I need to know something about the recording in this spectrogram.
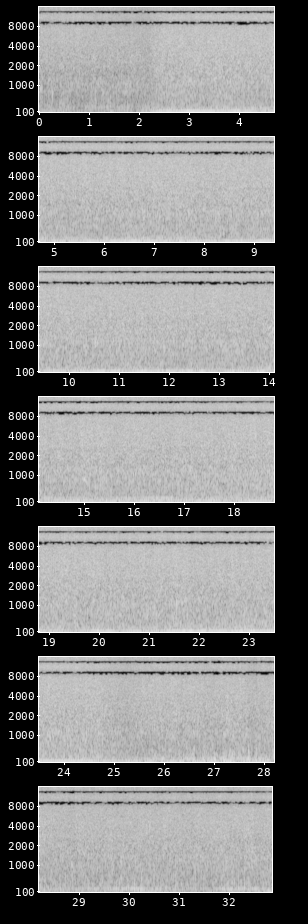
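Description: Motorboat engine running at a steady, loud drone under load while towing a tube, over the rush of wind and churning wake water. The engine gets louder about two seconds in and eases off near the end.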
